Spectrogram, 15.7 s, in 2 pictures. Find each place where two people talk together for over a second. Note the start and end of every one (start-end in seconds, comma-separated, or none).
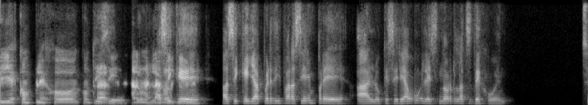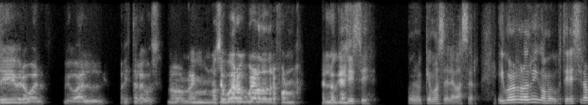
1.2-2.7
